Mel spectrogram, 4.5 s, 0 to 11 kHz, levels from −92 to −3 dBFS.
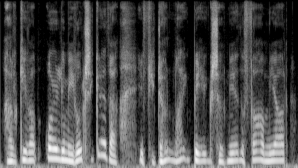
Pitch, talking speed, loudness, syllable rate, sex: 155 Hz, 200 wpm, -17 LUFS, 5.5 syllables/s, male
